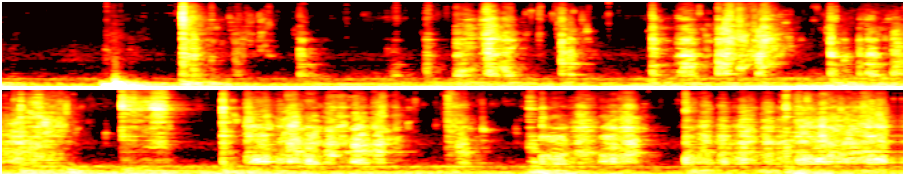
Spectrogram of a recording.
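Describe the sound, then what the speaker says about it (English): Salt, garlic powder and dried mustard whisked by hand in a bowl: a sharp knock at the start, then rapid rhythmic metallic scraping strokes in bursts, close and clear. "I'm going to give that a whisk real quick"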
